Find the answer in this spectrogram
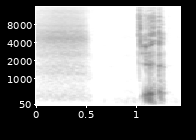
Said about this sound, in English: We'll do B since I burped in the microphone.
